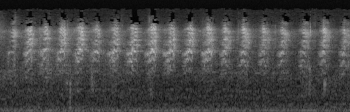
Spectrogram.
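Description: A rapid, even series of short high-pitched animal calls, about four a second, that stops near the end.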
